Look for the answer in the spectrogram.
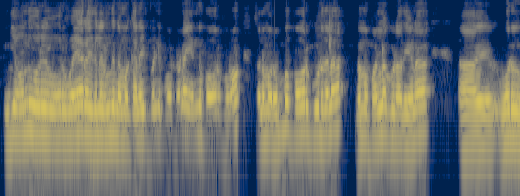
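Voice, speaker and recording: A man with a high, warm voice runs a vintage radio repair channel and explains his hands-on demonstration informally, frequently restating things in new words. It's recorded with roomy echo and slightly dull, lo-fi audio.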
